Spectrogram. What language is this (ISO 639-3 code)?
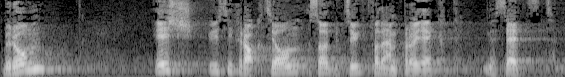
gsw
